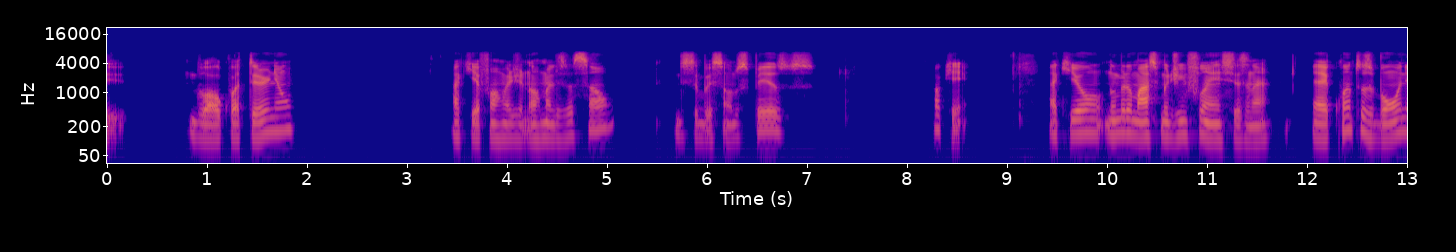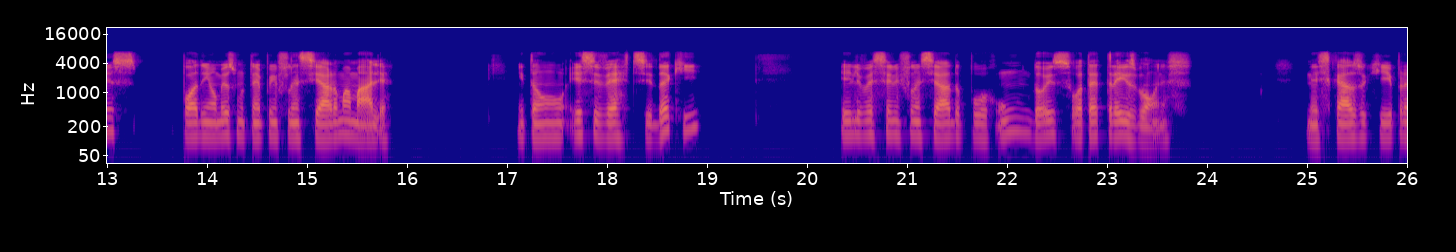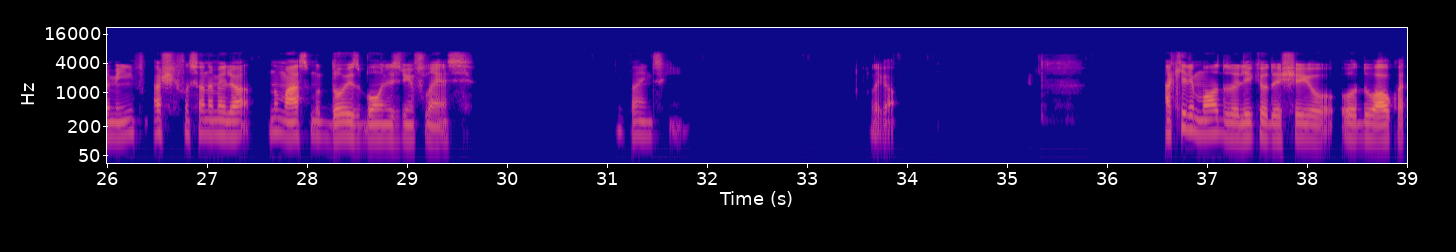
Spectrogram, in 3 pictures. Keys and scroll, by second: 28.2 F1, 28.7 2.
